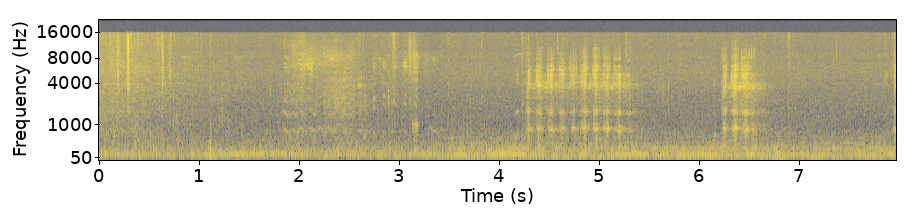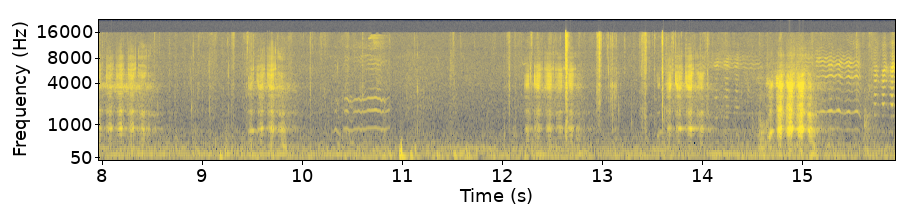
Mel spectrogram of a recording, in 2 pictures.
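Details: Goats on a farm where a newborn kid was adopted by another nanny: scattered soft bleats at varied pitches, some high and wavering, ending with a louder quavering bleat near the close, over low humming background.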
